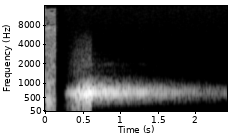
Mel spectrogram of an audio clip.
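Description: The street sound cuts off abruptly, then a single ping-like electronic tone sounds about a third of a second in and fades slowly: an added sound effect.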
